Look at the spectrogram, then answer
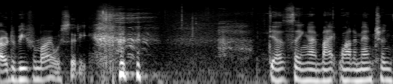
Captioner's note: laughter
